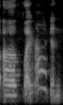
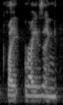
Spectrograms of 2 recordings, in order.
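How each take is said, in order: First: "Flight Dragon" said by mistake in plain voice; slip of the tongue. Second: "Flight Rising" said slowly, stress on "Flight"; careful correction. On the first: Streamer naming the game, slips and says "Flight Dragon". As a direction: mix the names, say "Flight Dragon" without noticing. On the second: Streamer fixing a slip, says "Flight Rising" slowly and carefully. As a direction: correct yourself, "Flight Rising", slow and deliberate. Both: Shown as a demonstration. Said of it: "I just said Flight Dragon".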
